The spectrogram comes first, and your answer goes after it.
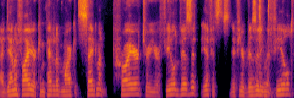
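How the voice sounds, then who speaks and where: A man talks in a normal speaking voice at a medium pitch. His intonation stays fairly even. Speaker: appraisal educator. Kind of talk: webinar lecture. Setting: video call.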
